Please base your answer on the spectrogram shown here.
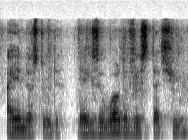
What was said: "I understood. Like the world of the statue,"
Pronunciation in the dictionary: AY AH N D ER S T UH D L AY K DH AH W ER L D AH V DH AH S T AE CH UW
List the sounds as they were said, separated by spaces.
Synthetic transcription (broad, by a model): AY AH N D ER S T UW D L AY K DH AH W ER L D AH V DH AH S T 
